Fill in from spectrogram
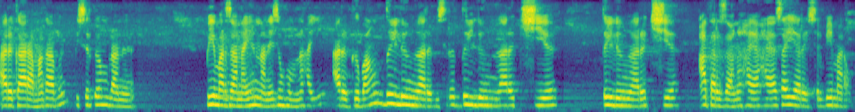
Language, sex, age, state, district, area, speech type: Bodo, female, 45-60, Assam, Baksa, rural, spontaneous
